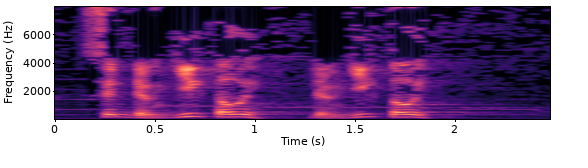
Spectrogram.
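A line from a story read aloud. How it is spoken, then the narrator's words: Terrified trembling pleading. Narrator (Vietnamese): cô Thẩm vô cùng sợ hãi, toàn thân run rẩy, cất tiếng van xin như thể đang là Trương Phú Gia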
